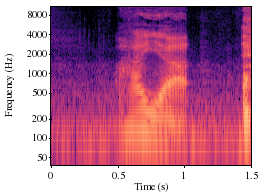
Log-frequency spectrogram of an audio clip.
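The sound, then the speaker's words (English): A man with a cold coughs and clears his throat while driving home. A raspy, drawn-out throat-clearing sound is followed by a brief, sharp cough burst, both fairly faint. “I apologize for coughing in advance and clearing my throat.”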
